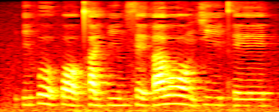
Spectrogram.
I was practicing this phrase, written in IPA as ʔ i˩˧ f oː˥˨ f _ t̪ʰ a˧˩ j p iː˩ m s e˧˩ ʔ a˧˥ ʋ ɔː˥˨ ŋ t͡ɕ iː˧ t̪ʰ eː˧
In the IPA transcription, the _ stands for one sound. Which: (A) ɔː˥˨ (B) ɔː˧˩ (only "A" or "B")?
B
